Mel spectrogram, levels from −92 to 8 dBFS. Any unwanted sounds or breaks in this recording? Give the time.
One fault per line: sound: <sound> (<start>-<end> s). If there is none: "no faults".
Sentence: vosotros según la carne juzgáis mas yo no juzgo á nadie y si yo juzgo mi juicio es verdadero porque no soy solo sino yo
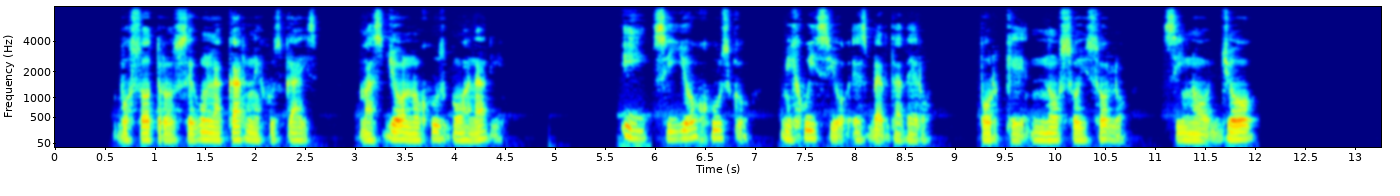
no faults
